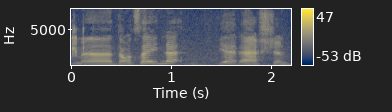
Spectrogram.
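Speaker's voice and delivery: strong, very slow, high-pitched southern drawl. Answering another player during a race, very southern way of saying it. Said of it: "that was the most southern way you could say that".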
